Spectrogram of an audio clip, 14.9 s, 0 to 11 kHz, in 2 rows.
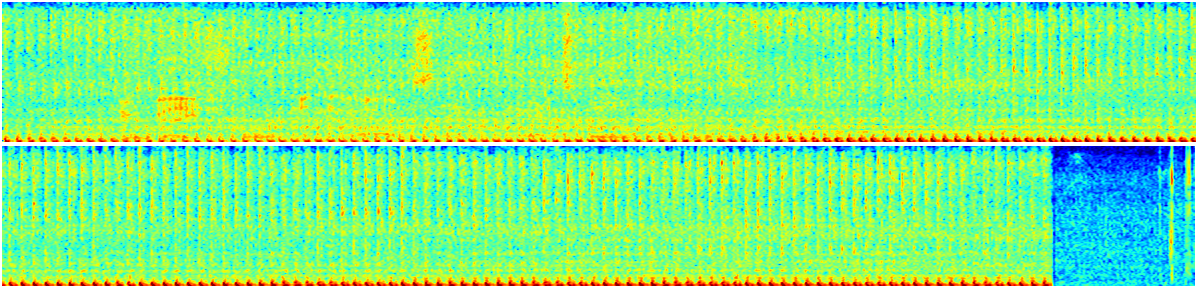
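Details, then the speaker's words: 2019 Yamaha Kodiak 700 ATV running after replacing stock fuel pump (intermittent starting issues) with All Balls Racing pump: even regular thumping that steadies and fills out around five seconds, then shuts off cleanly; running smooth and healthy. "So, the Kodiak is back um back running with the new All Balls racing fuel pump."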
